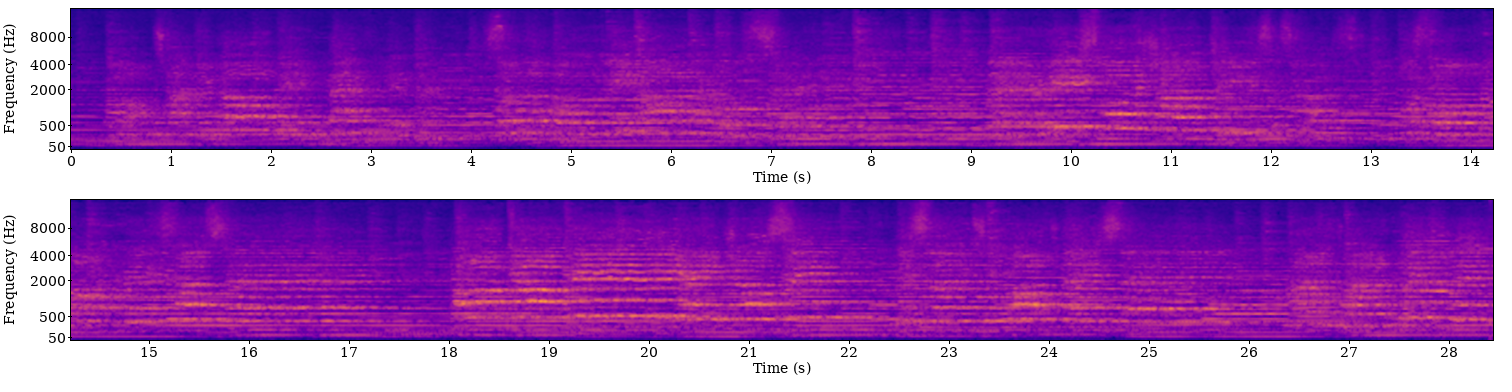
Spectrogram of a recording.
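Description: A church choir of mostly women singing a carol together, with instruments accompanying underneath.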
